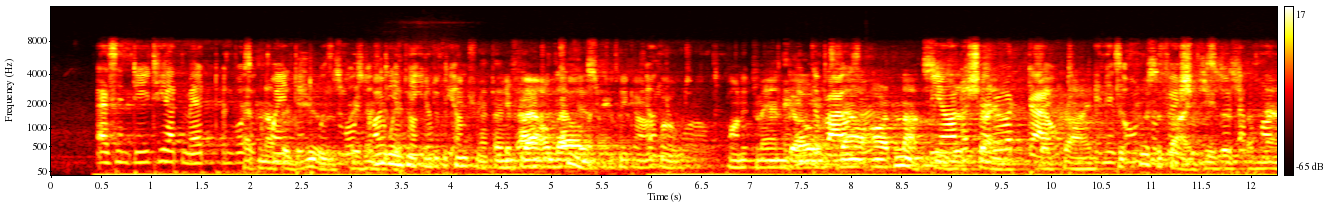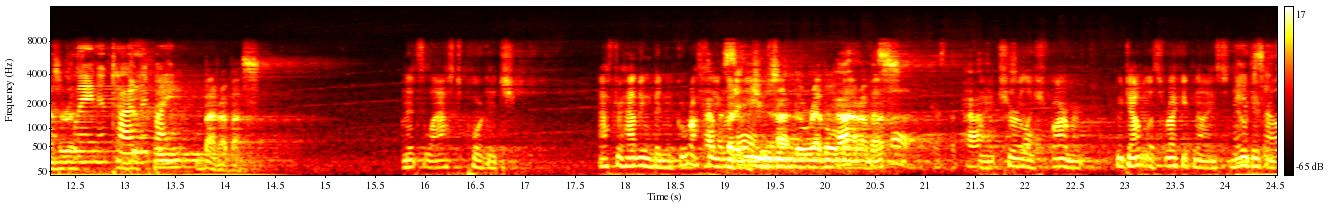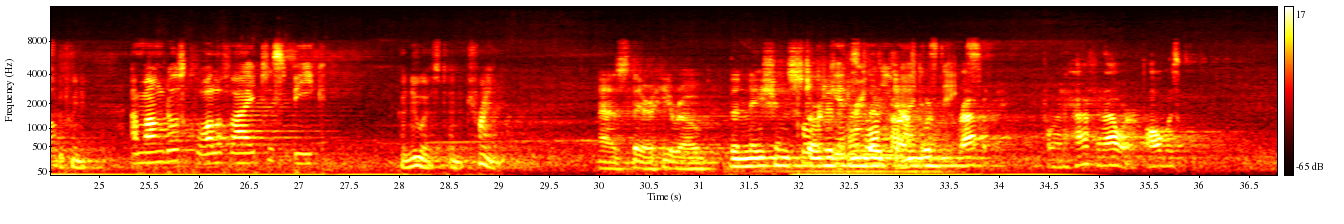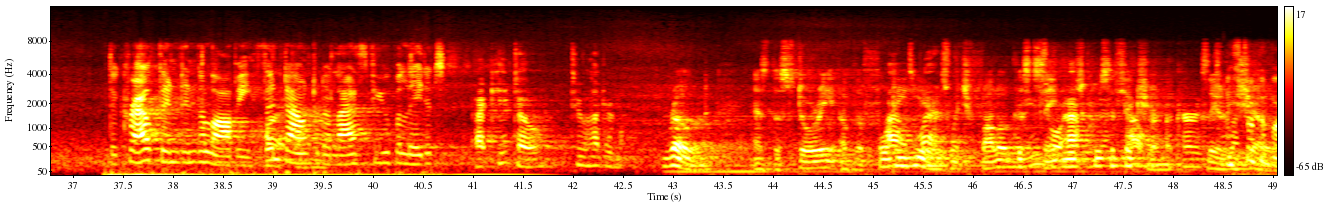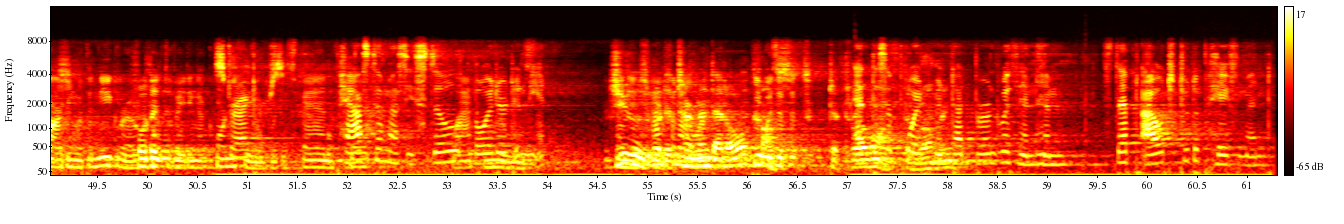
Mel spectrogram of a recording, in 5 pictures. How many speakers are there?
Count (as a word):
four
